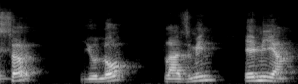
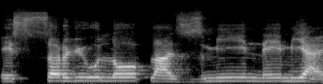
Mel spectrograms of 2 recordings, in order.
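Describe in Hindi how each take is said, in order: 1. शब्द पॉज़ के साथ टुकड़ों में बंटा है। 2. शब्द बिना पॉज़ के एक साथ बोला गया है। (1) "ये वर्ड को अगर आप चंक चंक करोगे, टुकड़े करोगे" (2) "डायरेक्टली पढ़ने जाओगे ... ऐसे पढ़ने में आपको दिक्कत हो जाएगा"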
